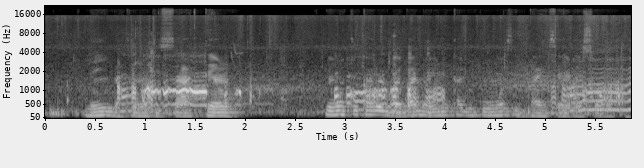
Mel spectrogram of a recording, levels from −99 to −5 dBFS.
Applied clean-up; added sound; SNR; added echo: none; Chicken, rooster; -4 dB; none.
